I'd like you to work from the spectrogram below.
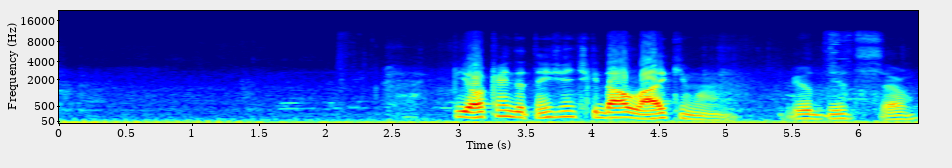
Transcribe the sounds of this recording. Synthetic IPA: piɔɾkɪaĩnd̪ɐt̪ẽj̃ʒẽt͡ʃɪ̥kɪd̪alajkɪmɐ̰̃nʊ | mewd̪ezd̪ʊsɛ̰w

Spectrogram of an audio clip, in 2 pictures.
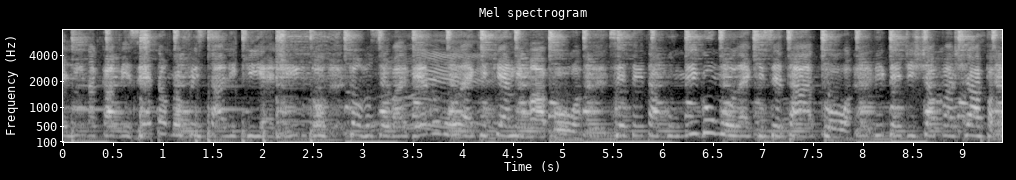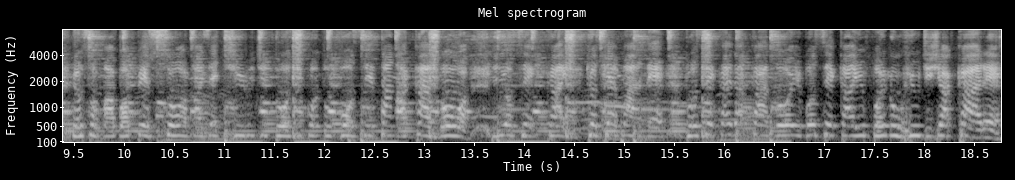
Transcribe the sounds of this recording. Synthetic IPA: lĩnɐkamizet̪ɐʊmewfɾist̪alikɪɛlĩd̪ʊ̃t̪ɐ̃w̃vosevajvenʊ̃mulɛkɪkɪɛɦimaboɐset̪ẽj̃t̪akõmiɡʊʊ̃mulɛkɪset̪aat̪oɐẽt̪ẽd͡ʒɪʃafɐʃafɐewsoũmɐboɐpesoɐmɐzɛt͡ʃiɾʊd͡ʒɪd̪ozɪkwɐ̃nd̪ʊvoset̪anɐkanoɐɪvosekajkosɛmanɛvosekajnɐkanoɐɪvosekajɪfojnʊhiwd͡ʒɪʒakaɾɛ

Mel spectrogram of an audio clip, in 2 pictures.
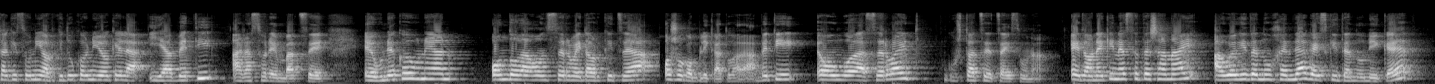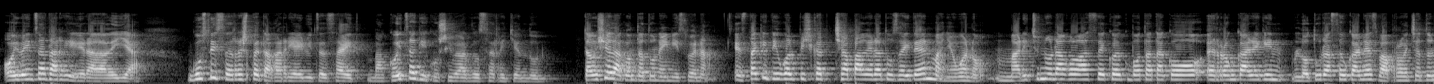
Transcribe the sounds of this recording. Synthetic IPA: akisuniawɾkit̪uko̞nio̞ke̞laiaβe̞t̪iaɾaso̞ɾe̞mbat͡se̞e̞ɣune̞ko̞e̞ɣune̞an | o̞nd̪o̞ð̞aɣ̞o̞nse̞ɾβajt̪awɾkit͡se̞ao̞s̬o̞ko̞mplikat̪ua̰ða̰βe̞t̪ie̞ɣ̞o̞ŋɡo̞ðase̞ɾβajt̪ɡust̪at͡seet͡sajsuna̰ | e̞t̪ao̞ne̞kine̞st̪et̪e̞sanajawe̞ɣ̞it̪e̞nd̪unʝe̞nd̪eakɡajskit̪e̞nd̪unike̞o̞jβ̞e̞jnt͡sat̪aɾɣ̞iɣe̞ɾaðaðiʎa̰ | ɣust̪isere̞spe̞t̪aɣariaiɾuit͡se̞nsajt̪bako̞jt͡sakikusiβe̞aɾðuse̞rice̞nd̪un | t̪aoʃeðako̞nt̪at̪unajnisue̞na̰ | e̞st̪akit̪iɣwalpiʃkat̪̚t͡ʃapaɣ̞e̞ɾat̪usajt̪e̞mbaɲo̞βe̞no̞̰maɾit͡ʃuno̞ɾaɣ̞o̞ase̞ko̞e̞kbo̞t̪at̪ako̞e̞ro̞ŋkaɾe̞kinlo̞t̪uɾase̞wkane̞zβaːpɾo̞βe̞t͡ʃat̪u

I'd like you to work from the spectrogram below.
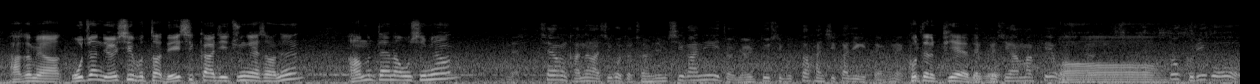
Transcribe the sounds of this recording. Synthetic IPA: aɡɯmjʌnod͡ʑʌnjʌɭɕ͈ibutʰʌne̞ɕʰik͈ad͡ʑit͡ɕuŋɦe̞s̬ʰʌnɯn | amunt͈e̞naoɕʰimjʌn | ne̞̰ | t͡ɕʰejʌŋɯnkanɯŋɦaɕʰiɡot͡ɕʌt͡ɕʌnɕimɕʰiɡaɲit͡ɕʌjʌɭt͈uɕʰibutʰʌɦanɕʰik͈ad͡ʑiɡit͈e̞mune̞kot͈e̞nɯnpʰiɦe̞jadeɡoeɕʰiɡanmakʰejoʌ | t͈okɯɾiɡo

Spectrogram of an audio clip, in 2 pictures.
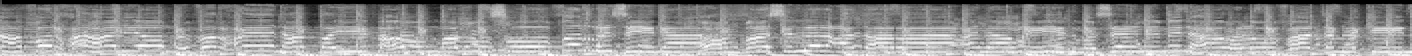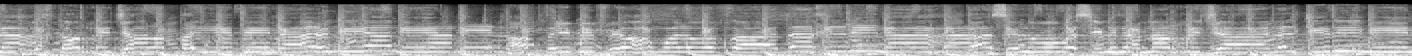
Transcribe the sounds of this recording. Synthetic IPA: afɑɾˤħahaljoːmɪfɑɾˤħeːnhat̪ˤːɑjːɪbhʊmwɪlwʊsˤuːfarːɪziːnajoːmbaːsɪlːɪlʕaðɑːɾˤɑʕanaːwiːnwazeːnimɪnhawalwɪfaːt̪ːamlɪkiːnajaxt̪ɑrːɪd͡ʒaːlɑt̪ˤːɑjːɪbiːnalnɪjaːminʔɑt̪ˤːibifiːhʊmwɪlwɪfaːd̪axɪɾiːnanabaːsɪlwwasimɪnɪʕmarːɪd͡ʒaːlalkaɾiːmiːn

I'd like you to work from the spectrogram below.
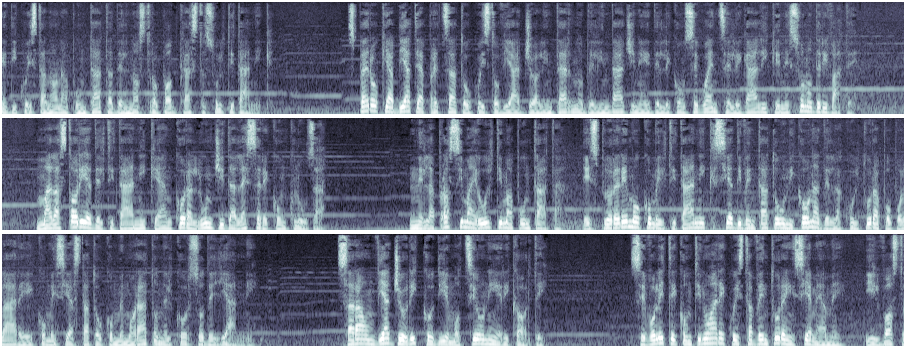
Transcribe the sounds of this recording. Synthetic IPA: ed̪ikwest̪anɔːnapunt̪aːt̪ad̪elnɔst̪ɾopɔd̪kast̪sult̪it̪a̰ːnḭk | spɛːɾok̟eabːjaːt̪eapːɾet̪sːaːt̪okwest̪oviad͡ʒːoalːint̪ɛrnod̪elːind̪aːd͡ʒineːd̪ːelːekonseɡwɛnt̪seleɡaːlik̟enːesoːnod̪eɾiva̰ːt̪e | malast̪ɔːɾjad̪elt̪it̪aːnikɛaŋkoːɾalund͡ʒid̪alːɛsːeɾekoŋkluːza̰ | nelːapɾɔsːimaeult̪imapunt̪aːt̪aesploɾeɾeːmokomeilt̪it̪aːniksiːad̪ivent̪aːt̪ounikoːnad̪elːakult̪uːɾapopolaːɾeːkːomesiast̪aːt̪okomːemoɾʔaːt̪onelkorsod̪eʎːia̰nːḭ | saɾauɱvjad͡ʒːoɾikːod̪iemot̪sːjoːnierːikɔrd̪i | sevːoleːt̪ekont̪inuaːɾekwest̪avːent̪uːɾainsjɛːmeamːe | ilvɔst̪

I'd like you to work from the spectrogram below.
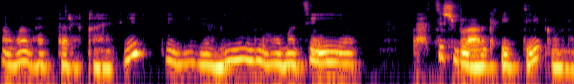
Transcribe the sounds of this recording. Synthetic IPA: ʔæwæbʕæd̪t̪ˤːɑɾiqɑhæd̪i | ijæmilhumæt̪i | t̪ħə̥t̪ːiʃbəlʕɑɾˤɡfid̪ikwəlːæ

